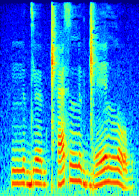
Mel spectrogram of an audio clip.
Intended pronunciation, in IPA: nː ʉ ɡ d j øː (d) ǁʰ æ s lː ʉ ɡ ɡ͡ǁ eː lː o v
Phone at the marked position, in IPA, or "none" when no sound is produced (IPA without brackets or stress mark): b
